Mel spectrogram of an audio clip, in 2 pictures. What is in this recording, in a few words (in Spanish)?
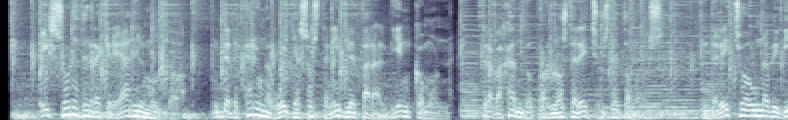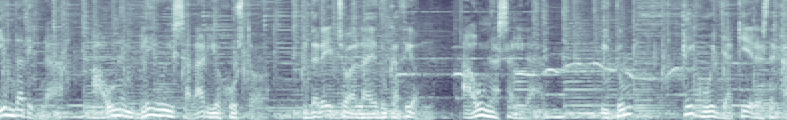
cuña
